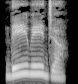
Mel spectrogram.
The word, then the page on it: ಧ್ವಜ: Kannada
